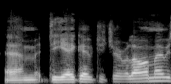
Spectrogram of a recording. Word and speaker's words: Diego Di Girolamo: Diego Di Girolamo, is that right? – That's right, yeah. That's how they say it.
